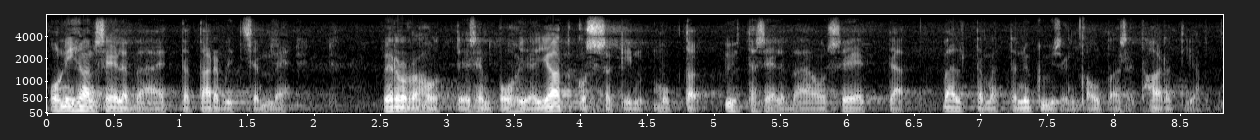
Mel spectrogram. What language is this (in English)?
Finnish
